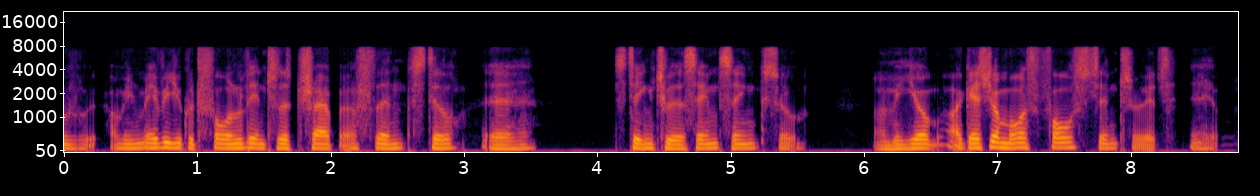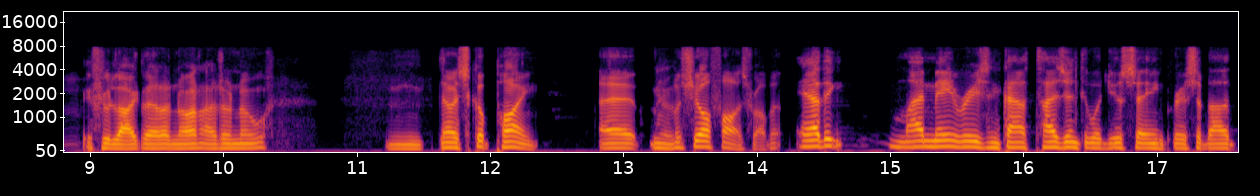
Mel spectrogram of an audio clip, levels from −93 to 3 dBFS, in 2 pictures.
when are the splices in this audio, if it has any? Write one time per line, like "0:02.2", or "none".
none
